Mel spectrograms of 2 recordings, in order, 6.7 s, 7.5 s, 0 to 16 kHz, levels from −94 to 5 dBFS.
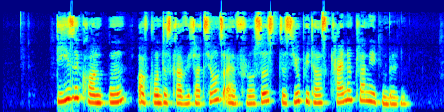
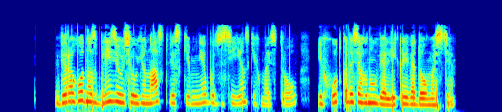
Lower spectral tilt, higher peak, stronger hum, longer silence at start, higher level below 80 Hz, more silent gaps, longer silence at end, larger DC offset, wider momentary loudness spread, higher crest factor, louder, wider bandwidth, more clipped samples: second, -3.5 dB/octave vs -5 dB/octave; about the same, 0 dBFS vs -2 dBFS; neither; about the same, 0.85 s vs 0.85 s; second, -62 dBFS vs -48 dBFS; second, none vs 4.66-4.76 s; second, 0.55 s vs 0.75 s; neither; second, 10 LU vs 13 LU; about the same, 16 dB vs 16 dB; first, -14 LUFS vs -17 LUFS; first, 11.5 kHz vs 7.8 kHz; neither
